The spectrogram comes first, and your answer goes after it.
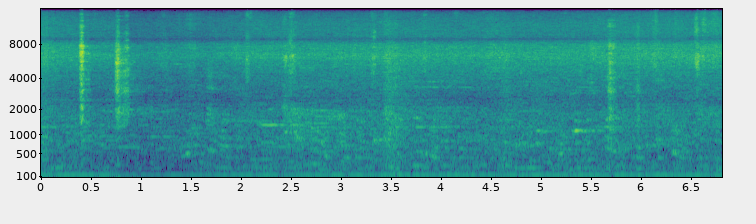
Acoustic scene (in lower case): restaurant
